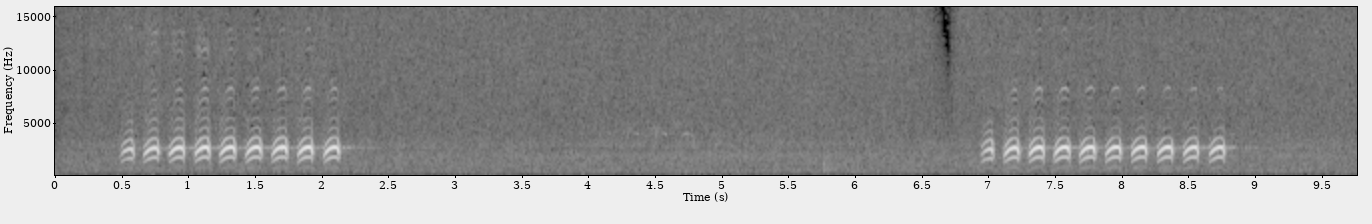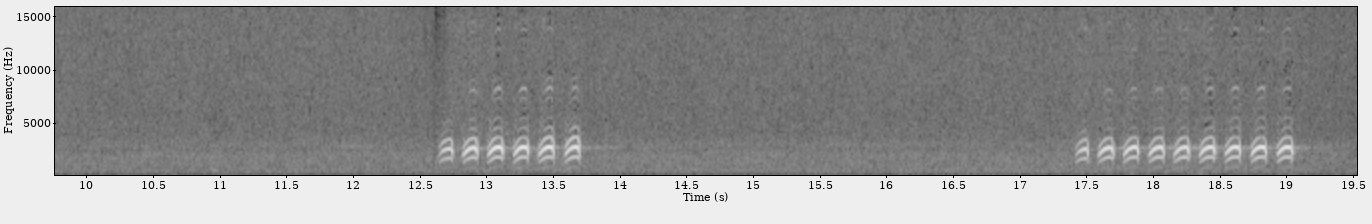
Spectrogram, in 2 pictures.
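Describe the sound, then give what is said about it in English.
A nuthatch sings its song of one nasal note repeated rapidly: four separate high-pitched bursts, each a quick, even string of identical notes lasting about two seconds, with quiet gaps between them. “The nuthatch's song is also a repeated single note. It too has a nasal quality, but the tone is quite different. Here it is.”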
